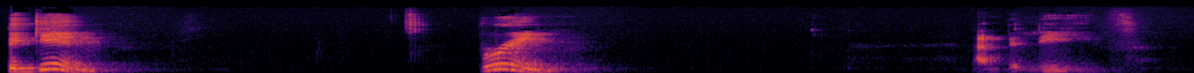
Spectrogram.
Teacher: It's a sound from the consonant pairs group and it's called the voiced bilabial stop. And this means that we use both of our lips to block our mouths. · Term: B sound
